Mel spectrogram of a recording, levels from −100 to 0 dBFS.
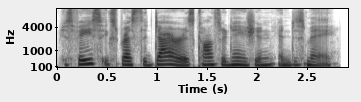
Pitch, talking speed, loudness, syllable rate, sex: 205 Hz, 165 wpm, -19 LUFS, 5.6 syllables/s, female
